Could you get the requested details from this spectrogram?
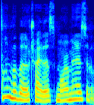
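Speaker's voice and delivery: plain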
